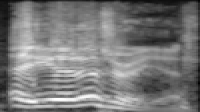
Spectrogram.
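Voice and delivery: loud, high hammed-up "Hey, yeah, that's right"; caller's catchphrase. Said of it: "And then he goes".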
